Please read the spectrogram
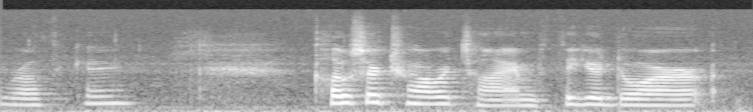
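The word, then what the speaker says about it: Roethke: uh i don't know how this man's name is pronounced road k rothke closer to our time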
